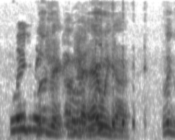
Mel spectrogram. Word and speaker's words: Ludwig: I don't think I've ever actually heard it pronounced, Ludwig. But it's Ludwig.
